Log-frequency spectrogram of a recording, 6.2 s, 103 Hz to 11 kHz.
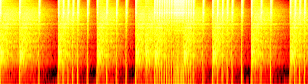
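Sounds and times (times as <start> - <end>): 
hybrid trap EDM drum top at 155 bpm: 0.0 - 6.1.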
